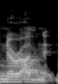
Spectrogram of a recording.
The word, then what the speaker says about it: Narodnik: responding to the Nerod- Narodnik's criticism of capital. I I'm butchering that word really. – Narodnik. Narodnik.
